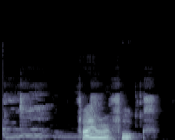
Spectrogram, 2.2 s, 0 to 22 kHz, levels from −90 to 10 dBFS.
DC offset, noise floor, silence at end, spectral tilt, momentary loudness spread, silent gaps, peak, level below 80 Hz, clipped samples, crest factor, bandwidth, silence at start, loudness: under 0.1%; -44 dBFS; 0.25 s; -0.5 dB/octave; 20 LU; none; -4 dBFS; -82 dBFS; under 0.1%; 20 dB; 9.4 kHz; 0.05 s; -21 LUFS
